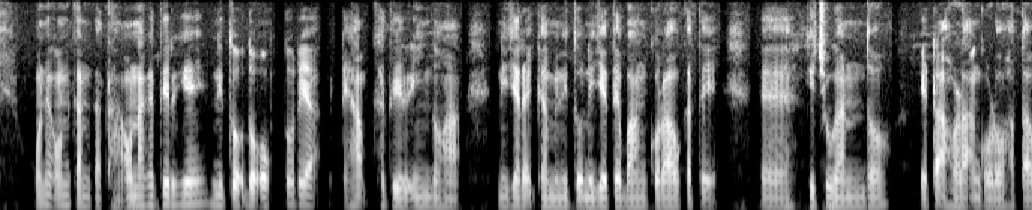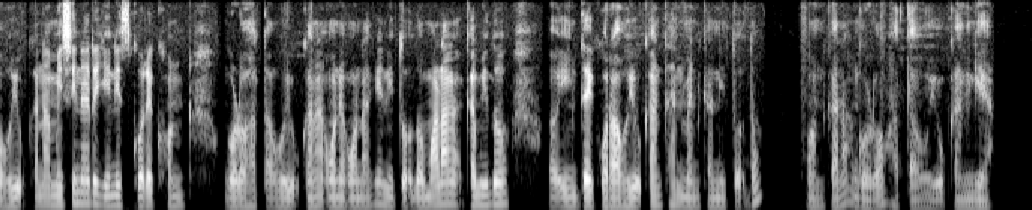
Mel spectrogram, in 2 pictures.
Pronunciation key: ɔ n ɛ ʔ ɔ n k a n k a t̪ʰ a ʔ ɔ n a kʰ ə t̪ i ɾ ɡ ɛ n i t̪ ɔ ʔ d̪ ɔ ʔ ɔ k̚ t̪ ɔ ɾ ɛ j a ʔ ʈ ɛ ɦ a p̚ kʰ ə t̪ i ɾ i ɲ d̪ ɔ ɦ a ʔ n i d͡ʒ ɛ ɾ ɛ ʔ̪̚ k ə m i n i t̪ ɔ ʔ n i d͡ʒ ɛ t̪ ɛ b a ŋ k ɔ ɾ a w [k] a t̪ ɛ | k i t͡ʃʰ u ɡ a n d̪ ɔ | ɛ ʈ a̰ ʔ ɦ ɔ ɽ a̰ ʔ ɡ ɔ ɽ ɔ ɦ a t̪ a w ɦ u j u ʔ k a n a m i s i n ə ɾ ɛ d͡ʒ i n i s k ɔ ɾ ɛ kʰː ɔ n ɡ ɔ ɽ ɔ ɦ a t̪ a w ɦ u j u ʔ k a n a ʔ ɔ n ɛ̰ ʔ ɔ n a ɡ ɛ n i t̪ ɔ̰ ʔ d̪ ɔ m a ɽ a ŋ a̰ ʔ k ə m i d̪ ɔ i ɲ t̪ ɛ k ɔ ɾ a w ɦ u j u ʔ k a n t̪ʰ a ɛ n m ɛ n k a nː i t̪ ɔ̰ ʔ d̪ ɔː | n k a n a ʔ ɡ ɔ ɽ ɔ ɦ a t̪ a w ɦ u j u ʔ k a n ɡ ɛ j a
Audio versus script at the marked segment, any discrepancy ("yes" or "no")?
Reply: no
